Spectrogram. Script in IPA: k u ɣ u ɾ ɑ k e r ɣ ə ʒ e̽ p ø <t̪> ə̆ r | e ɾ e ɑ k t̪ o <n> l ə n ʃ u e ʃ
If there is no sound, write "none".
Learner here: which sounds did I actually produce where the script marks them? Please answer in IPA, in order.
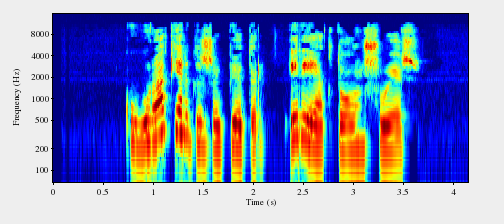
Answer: t̪, none

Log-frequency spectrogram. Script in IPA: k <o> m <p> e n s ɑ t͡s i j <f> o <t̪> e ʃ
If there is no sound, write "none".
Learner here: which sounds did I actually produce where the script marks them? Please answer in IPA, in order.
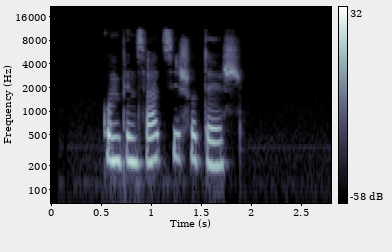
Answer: o, p, ʃ, t̪

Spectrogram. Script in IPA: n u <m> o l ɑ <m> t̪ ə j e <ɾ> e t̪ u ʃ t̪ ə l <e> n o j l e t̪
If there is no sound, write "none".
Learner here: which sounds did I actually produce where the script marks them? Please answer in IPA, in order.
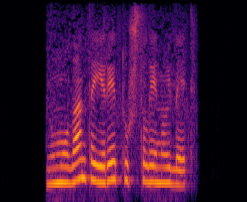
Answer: m, n, ɾ, e

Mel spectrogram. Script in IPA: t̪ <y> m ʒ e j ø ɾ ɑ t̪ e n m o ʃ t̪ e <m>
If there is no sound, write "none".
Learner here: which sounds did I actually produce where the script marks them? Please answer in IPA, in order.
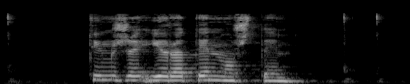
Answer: y, m

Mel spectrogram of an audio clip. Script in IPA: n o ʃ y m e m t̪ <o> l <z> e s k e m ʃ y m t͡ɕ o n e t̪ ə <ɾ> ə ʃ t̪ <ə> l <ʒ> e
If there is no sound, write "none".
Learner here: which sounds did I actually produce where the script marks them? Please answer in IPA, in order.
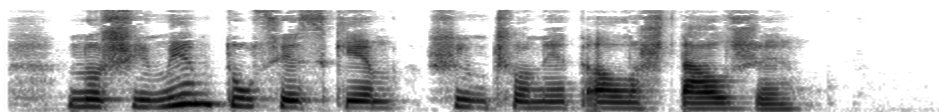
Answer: u, s, l, ɑ, ʒ

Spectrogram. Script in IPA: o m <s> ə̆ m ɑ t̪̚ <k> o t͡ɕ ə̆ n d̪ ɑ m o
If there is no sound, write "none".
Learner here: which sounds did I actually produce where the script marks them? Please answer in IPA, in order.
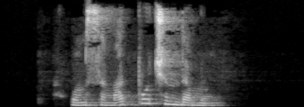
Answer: s, p

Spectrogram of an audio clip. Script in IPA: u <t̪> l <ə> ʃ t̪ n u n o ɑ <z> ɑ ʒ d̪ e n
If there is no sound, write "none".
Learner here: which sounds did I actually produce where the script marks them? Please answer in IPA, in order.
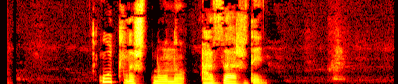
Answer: t̪, ə, z

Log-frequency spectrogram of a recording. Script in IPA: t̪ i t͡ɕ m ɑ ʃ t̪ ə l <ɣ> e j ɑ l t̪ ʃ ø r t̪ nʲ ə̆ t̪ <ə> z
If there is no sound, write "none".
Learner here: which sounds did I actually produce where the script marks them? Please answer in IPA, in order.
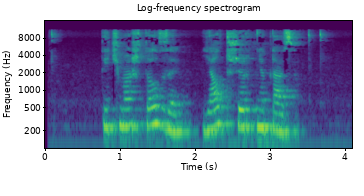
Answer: z, ɑ

